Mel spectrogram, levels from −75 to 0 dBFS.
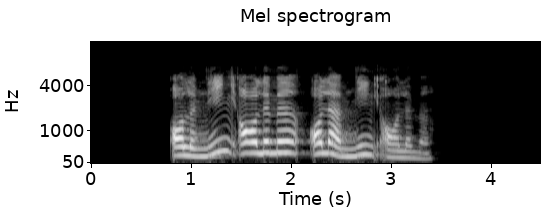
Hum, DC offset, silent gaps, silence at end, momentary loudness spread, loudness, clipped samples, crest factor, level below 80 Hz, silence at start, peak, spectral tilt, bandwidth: none; under 0.1%; none; 1.1 s; 11 LU; -15 LUFS; under 0.1%; 16 dB; -66 dBFS; 0.8 s; -2 dBFS; -6 dB/octave; 7.4 kHz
